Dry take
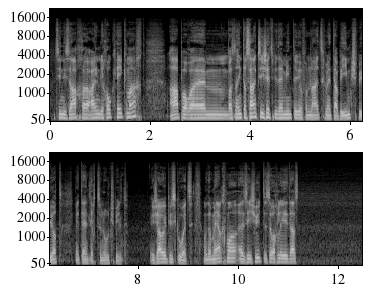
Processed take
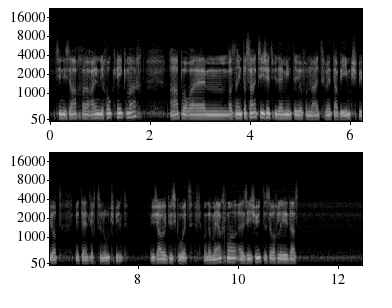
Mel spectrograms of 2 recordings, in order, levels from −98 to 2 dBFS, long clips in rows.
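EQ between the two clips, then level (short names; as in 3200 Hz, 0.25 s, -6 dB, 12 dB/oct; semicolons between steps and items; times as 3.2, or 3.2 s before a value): vowel filter i; BPF 120–5200 Hz; -1.5 dB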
